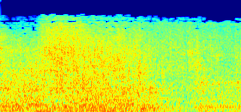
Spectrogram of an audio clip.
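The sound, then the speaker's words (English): A ship's hull cracking in two: a loud, sustained roar of grinding and rumbling that fills the whole clip, easing slightly toward the end, with no voices. “The ship cracking in two.”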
